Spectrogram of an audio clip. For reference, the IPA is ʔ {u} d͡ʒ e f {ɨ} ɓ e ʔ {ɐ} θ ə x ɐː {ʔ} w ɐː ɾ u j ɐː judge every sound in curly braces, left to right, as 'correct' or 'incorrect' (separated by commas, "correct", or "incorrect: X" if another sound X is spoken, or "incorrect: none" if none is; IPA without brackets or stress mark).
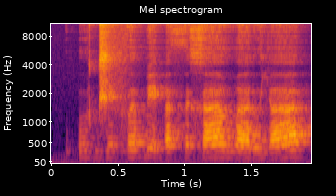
correct, incorrect: ə, correct, incorrect: none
